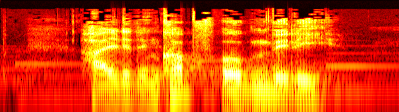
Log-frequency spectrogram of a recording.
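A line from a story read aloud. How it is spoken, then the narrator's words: Shouting over wind. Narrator (German): rief Nanook über den Wind hinweg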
